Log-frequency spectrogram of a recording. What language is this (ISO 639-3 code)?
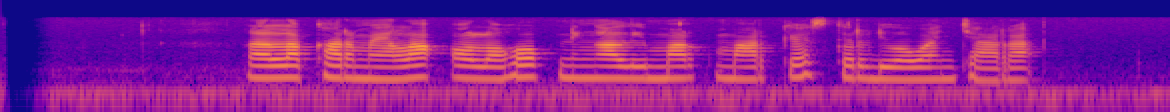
sun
